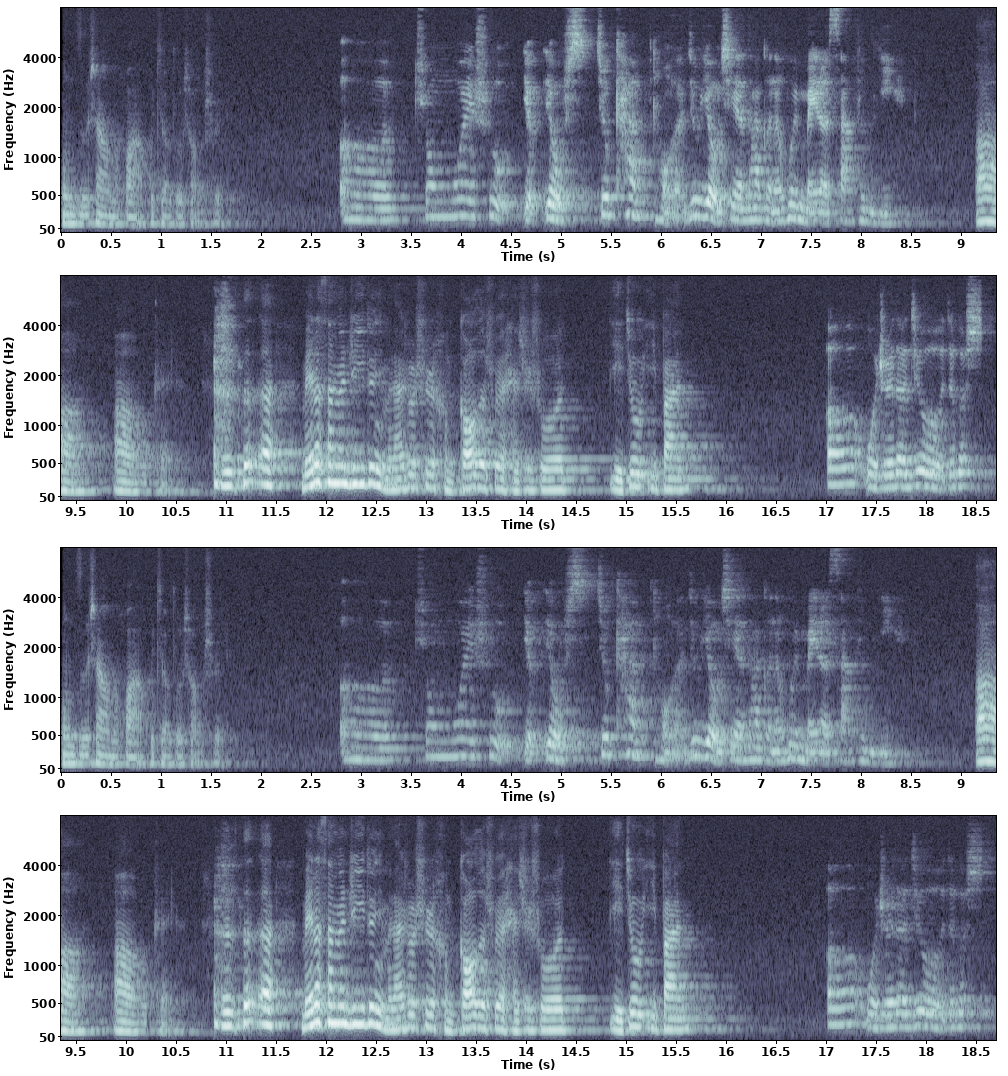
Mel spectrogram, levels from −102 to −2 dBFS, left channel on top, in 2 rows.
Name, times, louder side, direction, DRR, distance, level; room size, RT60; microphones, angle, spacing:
voice 1, 0.0-1.6 9.1-9.6 9.9-10.6 10.9-11.5 11.7-14.4 14.8-15.7, right 1 dB, 15° right, 0.7 m, -18 dB
voice 2, 2.8-8.4 10.9-11.2 17.0-18.6, left 4 dB, 55° left, 0.7 m, -24 dB
19.0 x 19.0 x 2.9 m
head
